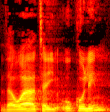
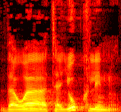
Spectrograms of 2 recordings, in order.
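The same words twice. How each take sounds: First: ذواتي أكل with the hamza of أكل pronounced clearly. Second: ذوات يكل, the hamza dropped and its vowel moved onto the ya; Warsh transfer reading. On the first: Teacher showing the original form with hamza. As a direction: say ذواتي أكل keeping the glottal stop in أكل. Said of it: "تنقل حركة الهمزة". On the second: Teacher demonstrating the Warsh reading with the hamza moved. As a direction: read ذوات يكل slowly, joining the ya to the word. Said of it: "ورش يقرأ بإسكان الكاف". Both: Shown as a demonstration.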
